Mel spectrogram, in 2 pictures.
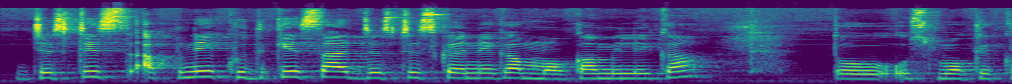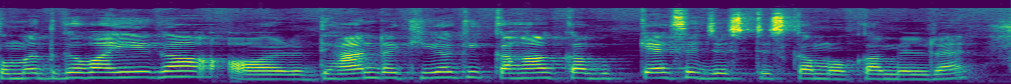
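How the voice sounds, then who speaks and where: A woman's voice: fairly high pitch, darkish tone. A young woman reading tarot cards for her viewers in casual, instructive talk, often repeating her points and mixing English words into her Hindi. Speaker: tarot reader.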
